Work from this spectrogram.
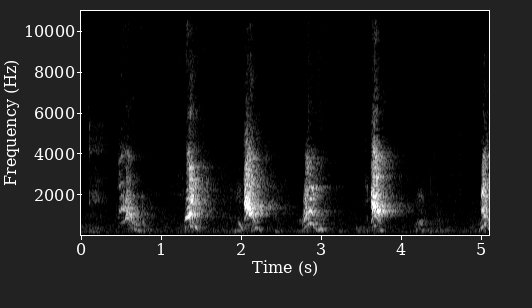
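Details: Black pug puppy, ten weeks old, meeting its reflection in a mirror for the first time: six sharp, yappy barks spaced irregularly about a second apart, with a woman laughing and cooing just after.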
